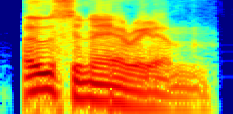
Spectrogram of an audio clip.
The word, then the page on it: oceanarium: British English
